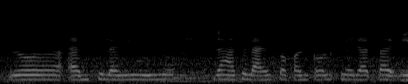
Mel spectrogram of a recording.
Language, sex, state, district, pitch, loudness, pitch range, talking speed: Hindi, female, Bihar, Sitamarhi, 215 Hz, -46 LUFS, 210-220 Hz, 205 wpm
